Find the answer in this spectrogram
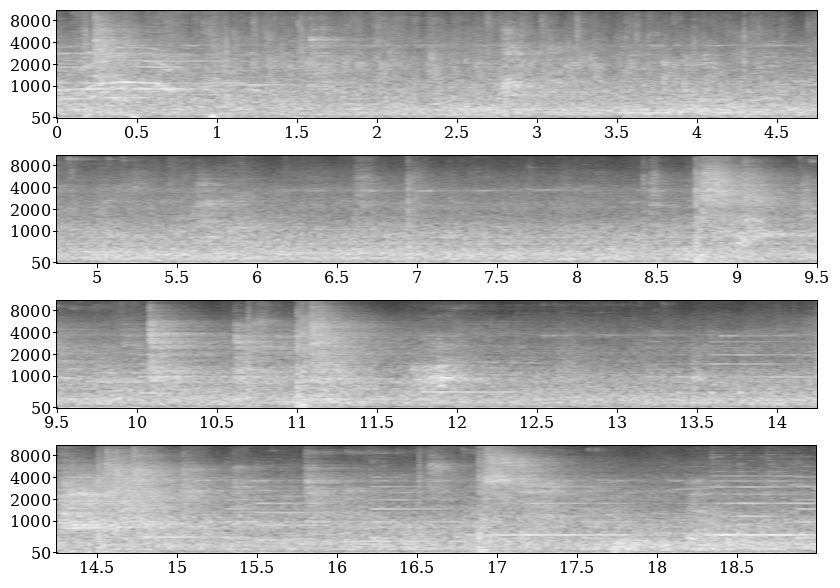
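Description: Gloved punches thudding into a hanging heavy bag, with several louder hits in the second half, over a continuous music background.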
